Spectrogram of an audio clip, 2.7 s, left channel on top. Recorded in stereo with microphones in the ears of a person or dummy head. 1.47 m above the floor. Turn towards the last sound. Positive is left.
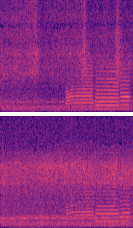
turn(degrees=20)  # may be behind; listen again after turning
